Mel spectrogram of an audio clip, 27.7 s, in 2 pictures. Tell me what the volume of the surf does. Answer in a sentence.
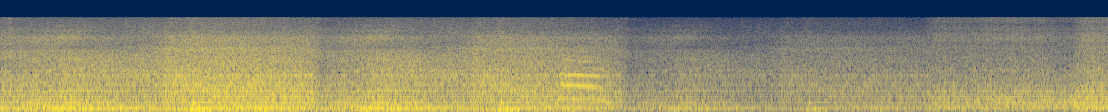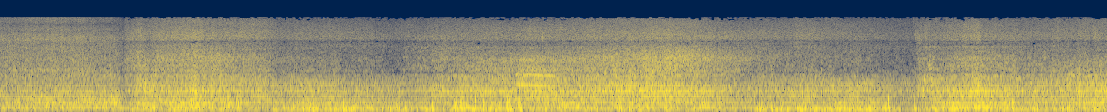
The volume of the surf goes down, then up.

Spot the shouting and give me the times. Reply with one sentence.
You can hear the shouting from 6.9 to 7.8 s and from 20.2 to 20.9 s.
